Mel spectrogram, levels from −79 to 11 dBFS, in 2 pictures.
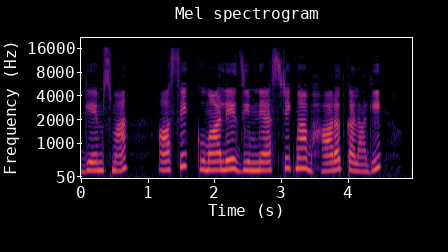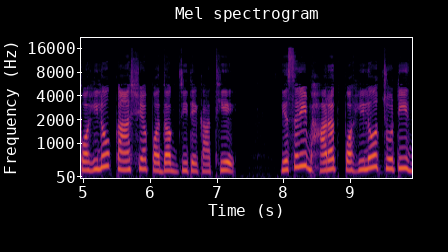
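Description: A brief smear of hiss just ahead of a sharp onset at about 6.60 s in this speech clip, softening the attack, is pre-echo: the transform codec spread quantisation noise across its block, so noise meant for the loud onset leaked about 10 ms into the quiet before it.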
